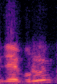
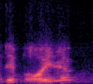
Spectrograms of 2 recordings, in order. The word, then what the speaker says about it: De Bruyne: porque muchos dicen De Bruyne, pero se, se, pronuncia De Bruyne, y a Gundogan es, esos, son, esos dos jugadores hay que, como suele decir, apagarlos.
